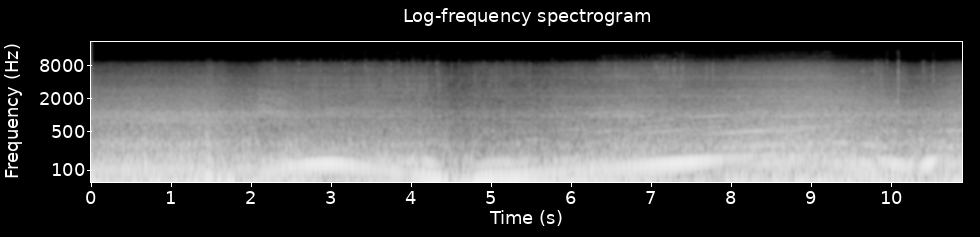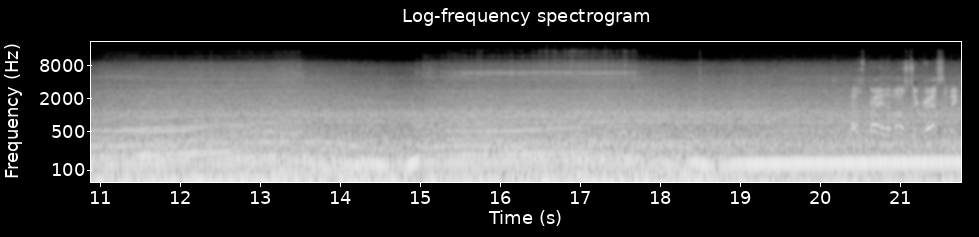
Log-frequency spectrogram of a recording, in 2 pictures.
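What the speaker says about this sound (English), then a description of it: "Aggressive acceleration, and I feel like I was barely even in the throttle" A 1966 Ford Mustang fitted with Holley Sniper fuel injection accelerates hard in fourth gear, its engine note climbing and sweeping in pitch, loud and close from inside the car, with people talking over it.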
